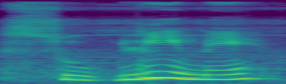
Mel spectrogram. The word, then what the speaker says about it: sublime: El término sublime es grave porque su mayor fuerza de voz está en la penúltima sílaba.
